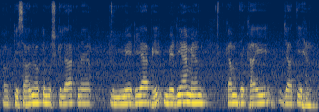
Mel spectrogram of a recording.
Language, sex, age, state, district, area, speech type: Urdu, male, 60+, Bihar, Gaya, rural, spontaneous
